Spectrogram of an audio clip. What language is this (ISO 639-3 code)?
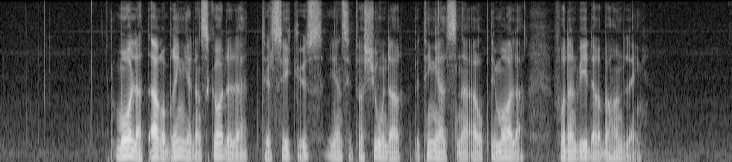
nor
